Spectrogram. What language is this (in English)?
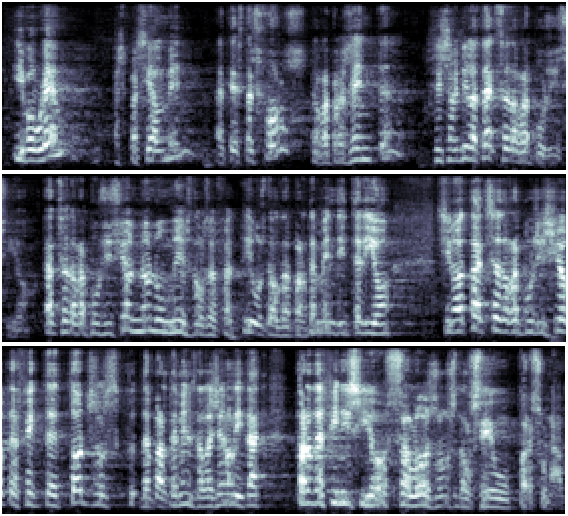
Catalan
